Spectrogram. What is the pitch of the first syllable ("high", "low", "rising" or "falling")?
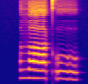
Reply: low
